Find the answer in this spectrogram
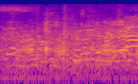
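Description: Indistinct chatter of several overlapping voices.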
